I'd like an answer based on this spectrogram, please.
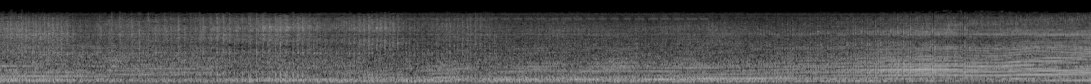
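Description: Mintor 50cc two-stroke petrol engine of a large radio-controlled aerobatic plane running in flight. Its pitch falls over the first few seconds, then climbs again in the second half.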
